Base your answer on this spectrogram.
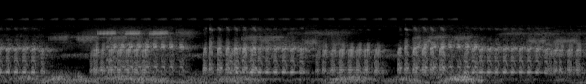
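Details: Jungle frogs in Bali sing together in long, harsh, buzzing croaks lasting about a second each. The calls run almost continuously, with a thin high insect whine in the background.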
